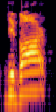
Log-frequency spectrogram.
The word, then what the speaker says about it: dabar: Even the noun for word, it's spelled D-A-B-A-R in Hebrew, Dibar.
